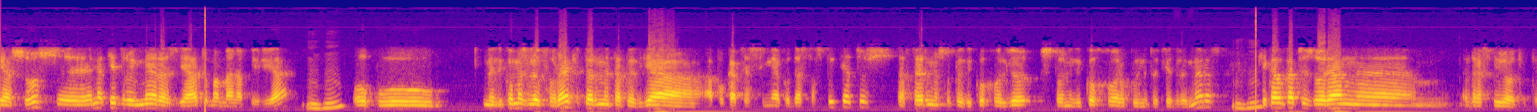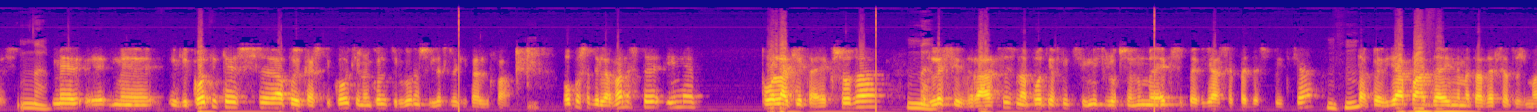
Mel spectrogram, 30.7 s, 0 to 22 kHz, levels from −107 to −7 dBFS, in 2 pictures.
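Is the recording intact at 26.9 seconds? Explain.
No. At 26.91 s a file header is played as audio: a joined WAV piece kept its header, whose bytes decode as samples and produce a sharp, loud click.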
